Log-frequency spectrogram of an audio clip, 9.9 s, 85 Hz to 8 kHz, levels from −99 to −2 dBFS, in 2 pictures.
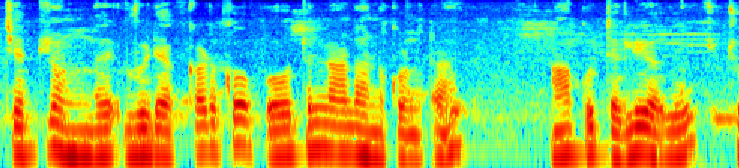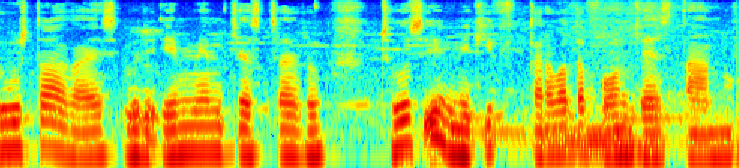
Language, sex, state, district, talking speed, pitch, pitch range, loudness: Telugu, male, Andhra Pradesh, Annamaya, 105 wpm, 125 Hz, 120-135 Hz, -16 LUFS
